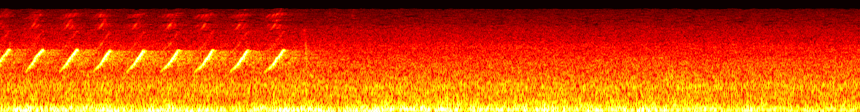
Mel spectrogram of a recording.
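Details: Northern cardinal song captured with a windscreened shotgun microphone: eight bright, rising slurred whistles delivered rapidly over one and a half seconds, followed by steady low background rumble.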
